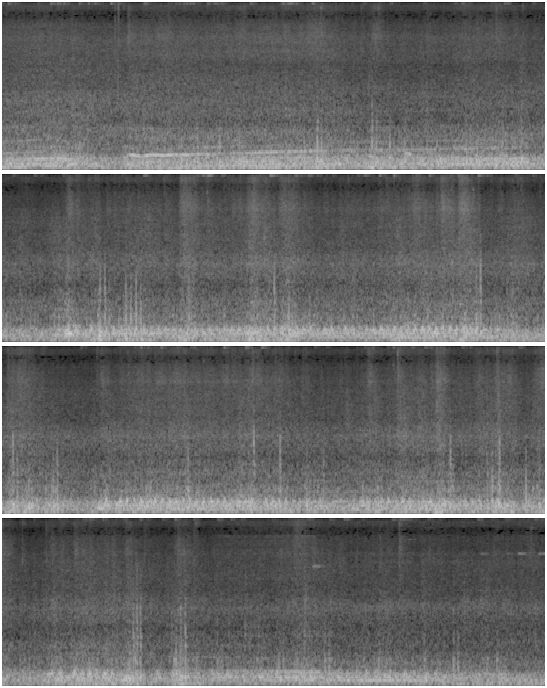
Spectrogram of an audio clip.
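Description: City bus interior on the move: a steady low engine and road rumble, with a whine rising in pitch over the first few seconds as the bus gathers speed. From about a third of the way in, the body and fittings rattle and knock repeatedly over the road.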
